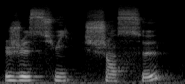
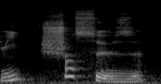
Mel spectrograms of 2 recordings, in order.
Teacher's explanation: The only difference between these two sentences is that a [z] sound is added in the second sentence.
